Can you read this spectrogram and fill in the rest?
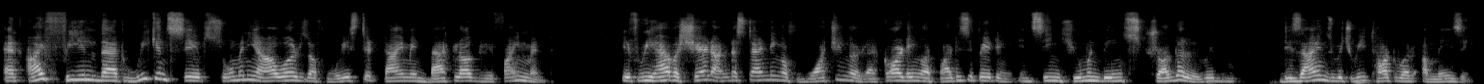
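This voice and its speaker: A man's voice: a little high, normal speed. A man hosting an interview, enthusiastically recapping his takeaways and acting out quoted speakers. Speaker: podcast host.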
